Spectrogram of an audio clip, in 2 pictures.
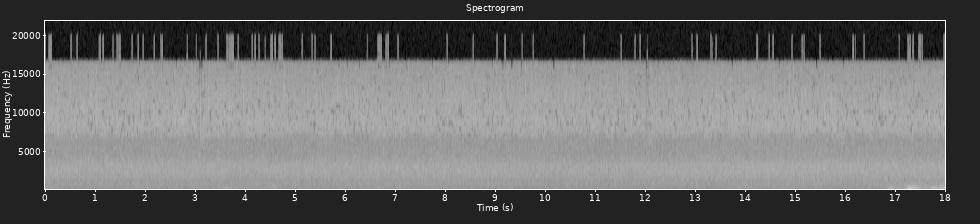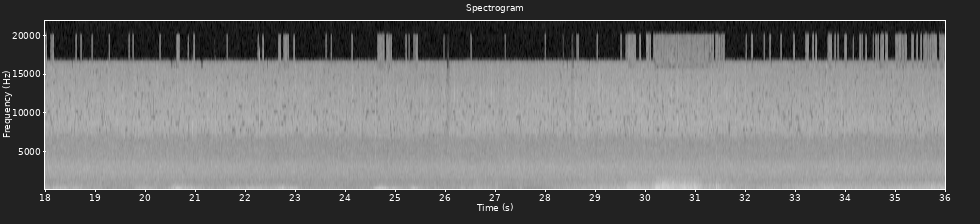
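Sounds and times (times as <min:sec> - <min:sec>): steady rain hiss: 0:00.0 - 0:36.0
rolling thunder: 0:28.6 - 0:36.0.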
